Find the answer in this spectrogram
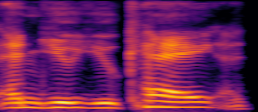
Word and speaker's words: Nuuk: capital city nuke it's Nuuk it's pronounced like nuclear like Nuke is closer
